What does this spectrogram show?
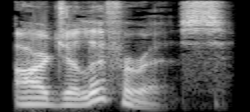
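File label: "argilliferous", British English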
